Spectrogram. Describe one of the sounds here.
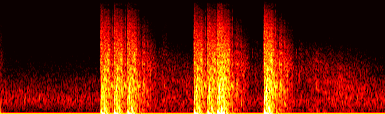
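Bursts of rifle fire ring out sharply.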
